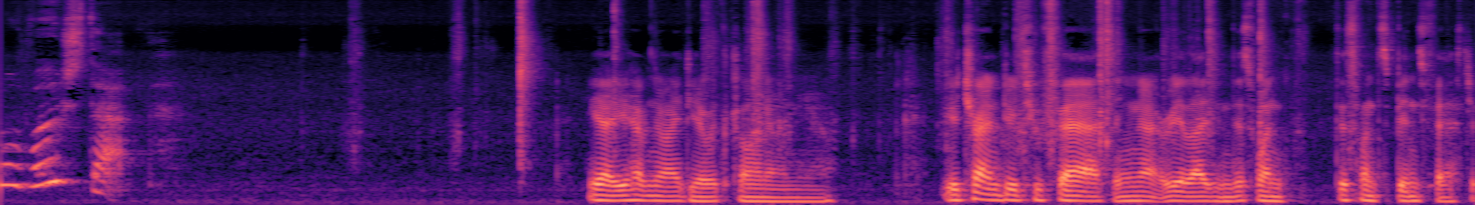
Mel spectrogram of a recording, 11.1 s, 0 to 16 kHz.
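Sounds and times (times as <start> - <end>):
puzzle cube layers clicking: 3.4 - 9.8.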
